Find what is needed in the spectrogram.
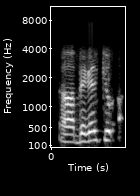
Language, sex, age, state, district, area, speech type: Kashmiri, male, 30-45, Jammu and Kashmir, Pulwama, urban, conversation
